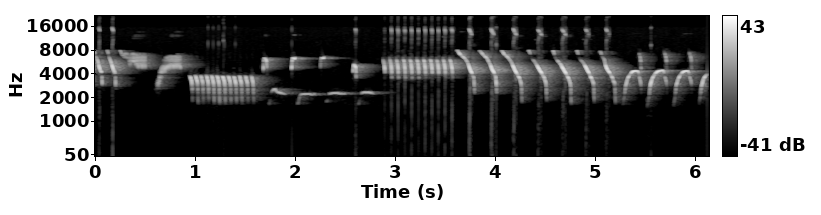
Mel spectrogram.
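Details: Lesson song of a canary, used to train young canaries: quick chirps, a fast bubbling trill, thin whistled notes, a dense rattle, then a run of looping rising-and-falling swept notes.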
